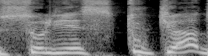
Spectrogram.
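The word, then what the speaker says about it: Solliès-Toucas: On est avec Cyril qui nous appelle de Solliès-Touca dans le Var. Bonjour Cyril. – Bonjour. – Je ne sais pas si je prononce bien. – Si, c'est ça.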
